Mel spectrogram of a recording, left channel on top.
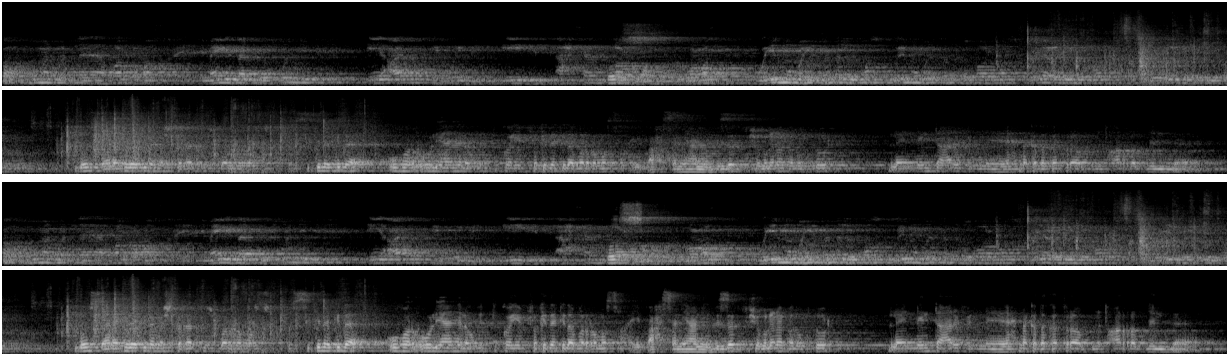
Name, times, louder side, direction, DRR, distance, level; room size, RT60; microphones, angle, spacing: voice 1, 0.0-3.4 3.6-7.2 7.5-12.5, equal, 20° left, -4 dB, 2.4 m, -33 dB
voice 2, 6.1-6.4 13.0-20.6 21.1-24.2, right 3 dB, 40° right, 6 dB, 0.4 m, -26 dB
sound 1, 9.9-16.0 16.4-16.5, equal, ahead, 0.7 m, -37 dB
12.5 x 7.7 x 6.9 m, 2.6 s
head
